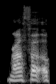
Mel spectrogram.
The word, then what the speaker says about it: Rafah: We can't have two thirds of a victory, because Hamas will reconstitute itself with these four battalions in Rafah. Did I pronounce that correct? Rafah? – Rafah.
